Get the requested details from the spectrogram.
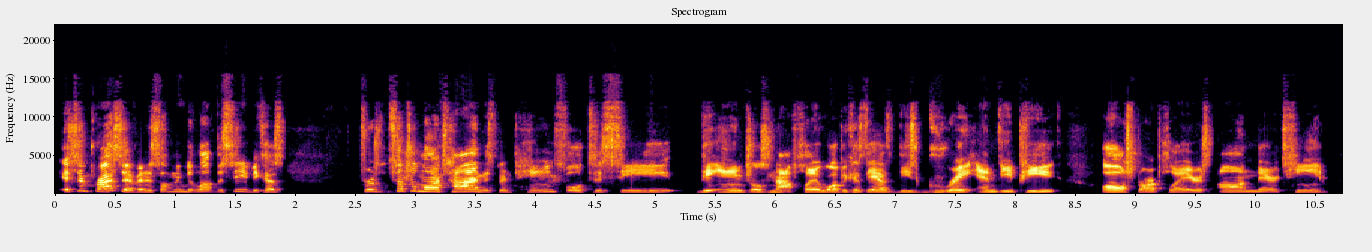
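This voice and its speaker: A man's voice: sits high, normal speed, fairly bright tone. A young man co-hosting a fantasy baseball podcast, rattling off stats with enthusiasm. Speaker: co-host.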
